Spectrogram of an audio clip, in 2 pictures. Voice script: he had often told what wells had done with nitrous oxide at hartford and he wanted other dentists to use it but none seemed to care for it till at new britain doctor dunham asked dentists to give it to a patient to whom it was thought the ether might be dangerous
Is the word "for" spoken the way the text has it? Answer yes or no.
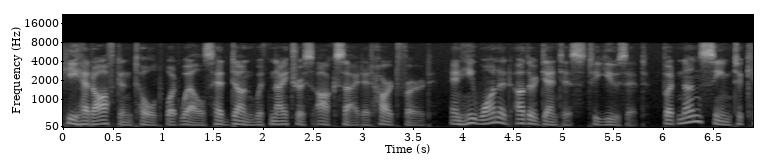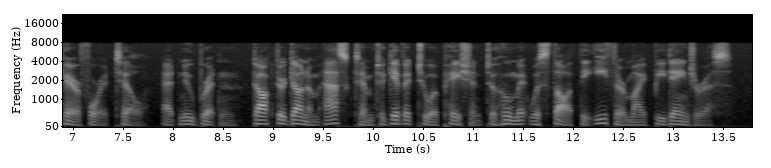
yes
